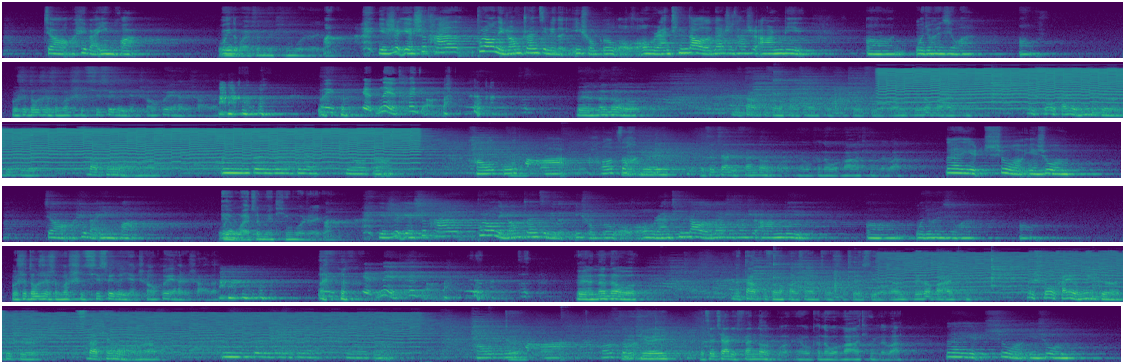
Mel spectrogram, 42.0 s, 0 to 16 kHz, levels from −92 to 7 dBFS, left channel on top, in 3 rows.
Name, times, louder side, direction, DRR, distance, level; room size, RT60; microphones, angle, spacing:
voice 1, 0.5-1.7 2.7-2.9 4.0-10.1 10.8-12.2 12.7-13.0 16.7-17.4 18.0-18.2 18.5-19.6 19.9-20.2 30.8-32.0 32.3-33.0 33.8-35.1 35.4-36.0 39.8-41.3, left 3 dB, 75° left, 10 dB, 0.6 m, -27 dB
voice 2, 2.7-4.1 14.1-16.7 18.0-18.5 19.1-19.2 19.8-20.0 20.5-20.8 21.2-22.0 23.1-26.4 26.8-28.5 28.9-30.0 34.3-34.6 35.8-36.4 36.7-39.3, right 4 dB, 80° right, 9 dB, 0.7 m, -31 dB
sound 1, 22.0-36.9, right 1 dB, 30° right, 1.5 m, -40 dB
sound 2, 24.9-33.3, left 7 dB, 25° left, 0.3 m, -30 dB
19.0 x 7.9 x 6.0 m, 2.2 s
head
